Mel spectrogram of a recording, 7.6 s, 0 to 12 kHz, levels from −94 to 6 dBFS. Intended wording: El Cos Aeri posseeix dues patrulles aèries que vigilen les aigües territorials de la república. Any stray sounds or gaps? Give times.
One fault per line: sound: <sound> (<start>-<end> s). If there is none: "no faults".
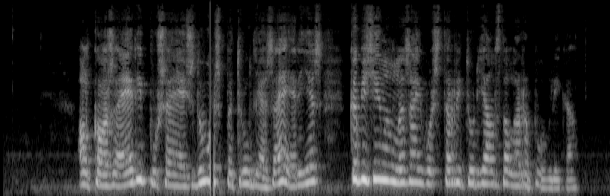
sound: dropout (2.6-2.7 s)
